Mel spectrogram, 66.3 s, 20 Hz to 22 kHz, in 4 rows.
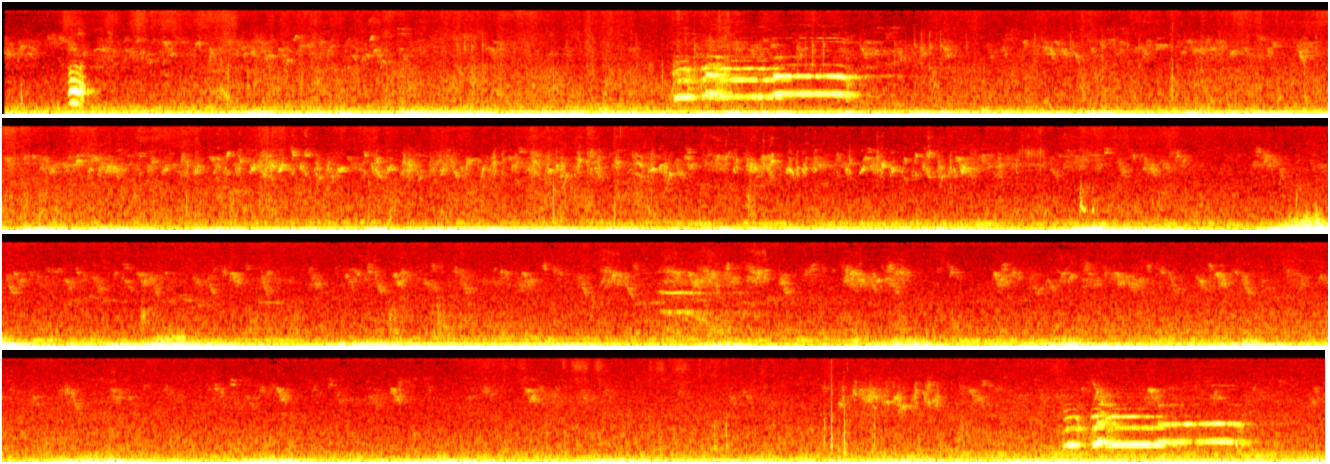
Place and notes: rural atmosphere, afternoon
recorded june 1, 2008 - project: "hasenbrot - a private sound diary"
